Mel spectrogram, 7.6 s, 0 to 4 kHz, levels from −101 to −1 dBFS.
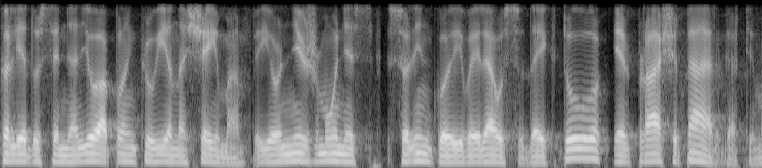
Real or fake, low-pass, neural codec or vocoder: fake; 3.6 kHz; codec, 24 kHz, 0.9 kbps, WavTokenizer, small release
